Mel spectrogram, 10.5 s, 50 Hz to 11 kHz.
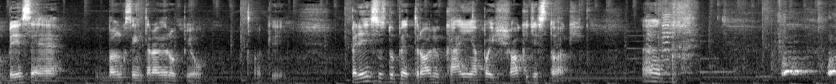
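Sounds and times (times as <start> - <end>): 
low steady hum: 0.0 - 10.4
speech: 0.1 - 7.4, 8.0 - 8.7
dog barking: 9.8 - 10.4.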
